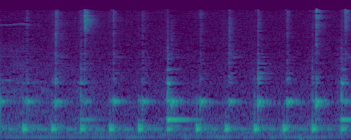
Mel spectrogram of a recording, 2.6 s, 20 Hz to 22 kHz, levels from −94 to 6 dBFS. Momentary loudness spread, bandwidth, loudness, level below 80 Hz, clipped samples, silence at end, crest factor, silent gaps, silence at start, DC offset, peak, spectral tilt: 4 LU; 17 kHz; -43 LUFS; -82 dBFS; under 0.1%; 0 s; 20 dB; none; 0 s; under 0.1%; -24 dBFS; -5 dB/octave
